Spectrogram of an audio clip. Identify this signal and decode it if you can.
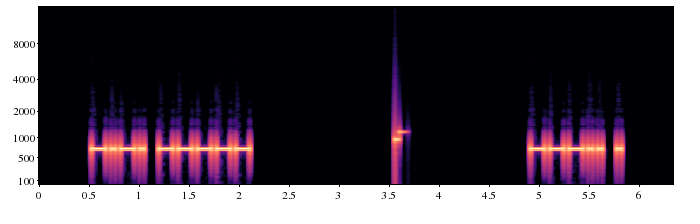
Morse code, heard as a keyed tone, about 25 wpm, 700 Hz. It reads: C 0 8 E
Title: Single-Letter Single-Number 25wpm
